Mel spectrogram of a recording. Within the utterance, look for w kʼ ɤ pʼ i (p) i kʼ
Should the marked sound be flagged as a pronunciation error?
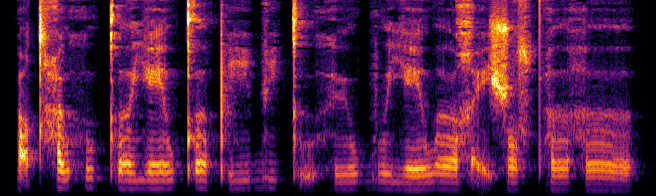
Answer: yes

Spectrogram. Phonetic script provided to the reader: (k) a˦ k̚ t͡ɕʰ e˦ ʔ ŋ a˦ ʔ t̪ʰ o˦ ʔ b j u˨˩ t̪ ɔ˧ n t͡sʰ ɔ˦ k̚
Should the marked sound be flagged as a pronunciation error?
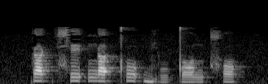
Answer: no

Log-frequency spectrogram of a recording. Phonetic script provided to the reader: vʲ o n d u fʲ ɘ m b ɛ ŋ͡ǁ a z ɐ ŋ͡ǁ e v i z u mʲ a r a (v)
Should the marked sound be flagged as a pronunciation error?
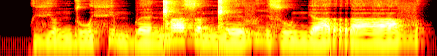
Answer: no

